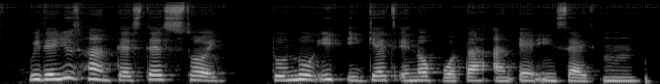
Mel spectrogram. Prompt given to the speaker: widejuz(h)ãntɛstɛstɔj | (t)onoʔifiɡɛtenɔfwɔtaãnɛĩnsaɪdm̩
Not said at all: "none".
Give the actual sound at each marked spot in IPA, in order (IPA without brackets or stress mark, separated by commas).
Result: h, t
